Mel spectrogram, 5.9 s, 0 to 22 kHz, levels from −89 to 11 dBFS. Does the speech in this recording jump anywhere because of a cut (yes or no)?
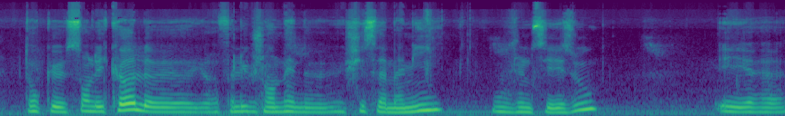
no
